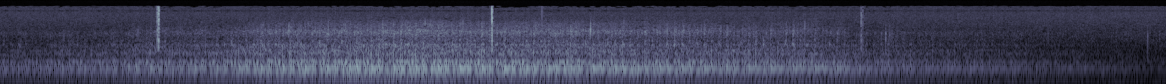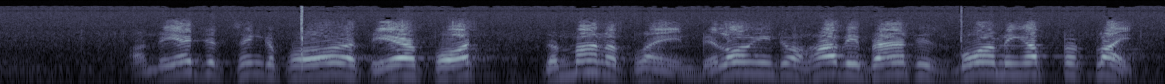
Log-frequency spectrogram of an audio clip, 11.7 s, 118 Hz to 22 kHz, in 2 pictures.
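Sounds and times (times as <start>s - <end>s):
taxi engine roaring speeding around corners on the way to the airport: 0.0s - 6.0s
speech: 6.8s - 11.6s.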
